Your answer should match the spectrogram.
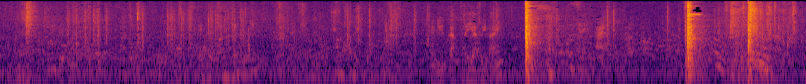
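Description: Three sharp, loud hammer knocks ring out: one alone, then two closer together after a pause. A low, steady murmur of voices and background bustle runs underneath throughout.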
